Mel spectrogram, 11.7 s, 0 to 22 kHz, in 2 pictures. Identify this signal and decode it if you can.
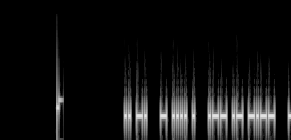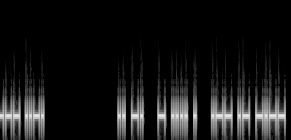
Morse code, heard as a keyed tone, about 30 wpm, 700 Hz. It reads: IN THE WAY OF IN THE WAY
